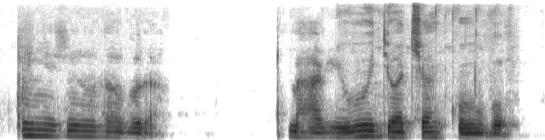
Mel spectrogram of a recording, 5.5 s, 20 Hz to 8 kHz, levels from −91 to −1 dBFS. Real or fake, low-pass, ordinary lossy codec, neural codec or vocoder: real; 7.2 kHz; none; none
